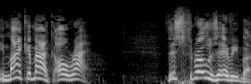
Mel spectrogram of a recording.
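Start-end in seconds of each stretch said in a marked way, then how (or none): 0.0-0.9 put-on heavy, thick Texas accent, pitched up. Repeating the president's greeting to him and Mike, doing President Bush's heavy Texas accent. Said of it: "Very Texas".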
